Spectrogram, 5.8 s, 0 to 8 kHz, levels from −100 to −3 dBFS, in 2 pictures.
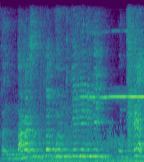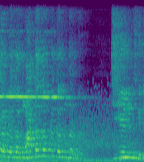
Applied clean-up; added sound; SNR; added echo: none; Squeak / Vehicle; 2 dB; reverberation time 0.7 s.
